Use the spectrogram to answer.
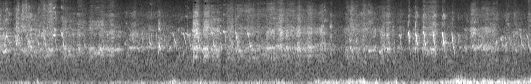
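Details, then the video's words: Many excited honeyeaters chatter at once in the You Yangs, Australia, drawn to trees flowering en masse: a dense mix of sharp chirps and squawky notes repeating rapidly, over a low rumble of wind. "All the Honeyeaters are excited"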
